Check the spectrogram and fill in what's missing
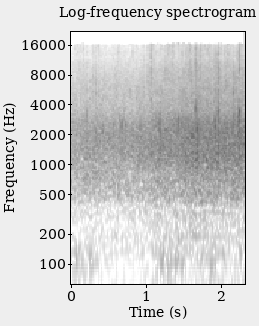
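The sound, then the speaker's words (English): A woman claps continuously, a dense, steady patter of bright hand claps at an even level with no pauses and no voices. “Look at that woman up there clapping for That's you.”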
